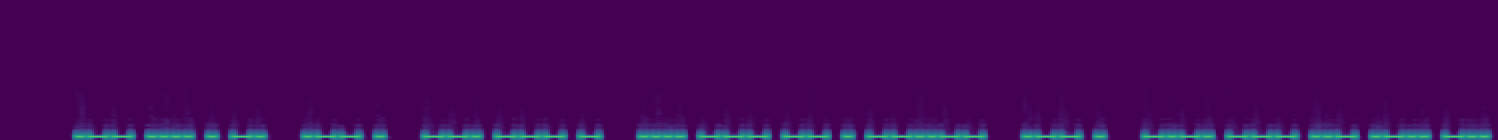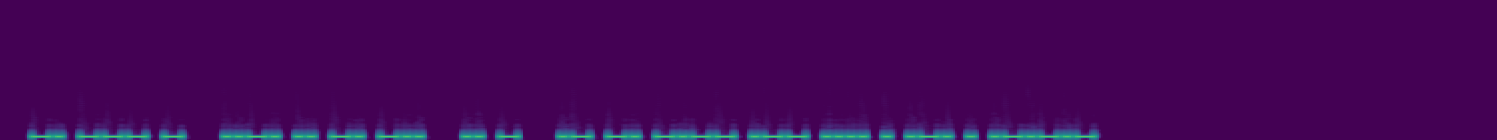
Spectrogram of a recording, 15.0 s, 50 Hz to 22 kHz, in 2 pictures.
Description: Morse code, heard as a keyed tone, about 40 wpm, 700 Hz. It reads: WHEN WE GOT HOME, WE COULD NOT FIND IT ANYWHERE.
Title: Sentences from Top 1400 Words 40wpm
